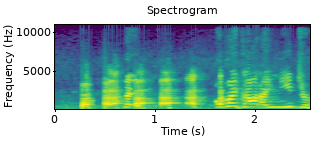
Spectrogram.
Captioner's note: laughter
